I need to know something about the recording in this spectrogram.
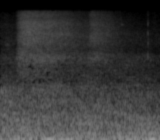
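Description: Street traffic rumbling, with a burst of hiss lasting about a second near the start.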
